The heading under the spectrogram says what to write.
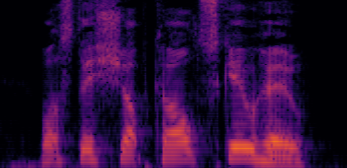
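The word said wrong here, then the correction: Schuh: Apparently, this shop is known as Shoe, but it's not spelled like that.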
